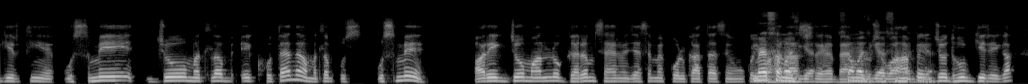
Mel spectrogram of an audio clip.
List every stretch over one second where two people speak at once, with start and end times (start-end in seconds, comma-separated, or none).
7.5-9.4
